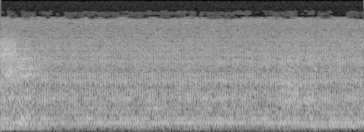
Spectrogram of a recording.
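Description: A steady low hum with a few constant tones, running under a pause in the dialogue; the end of a spoken word is heard at the very start.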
